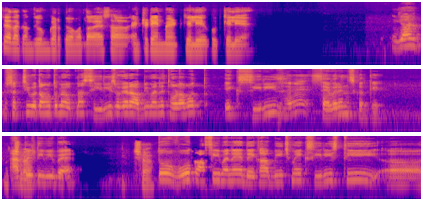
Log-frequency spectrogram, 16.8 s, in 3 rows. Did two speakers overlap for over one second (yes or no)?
no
